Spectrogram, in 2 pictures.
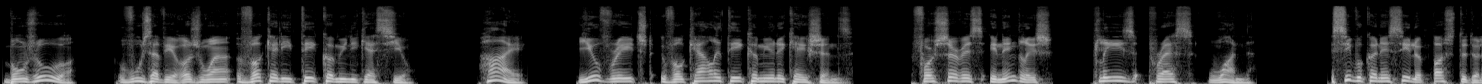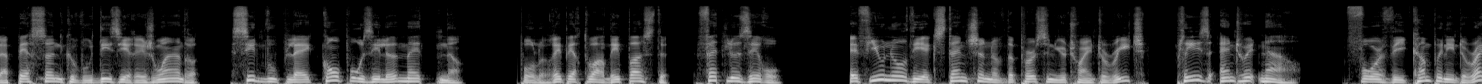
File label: French Canadian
